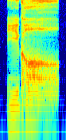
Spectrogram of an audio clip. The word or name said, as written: 依靠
